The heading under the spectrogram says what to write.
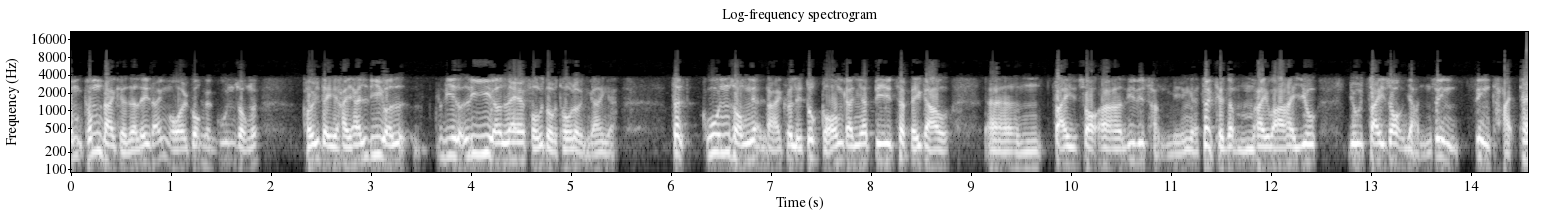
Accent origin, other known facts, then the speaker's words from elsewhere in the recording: China; 咁系嗰啲系我哋中国人新年啫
